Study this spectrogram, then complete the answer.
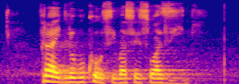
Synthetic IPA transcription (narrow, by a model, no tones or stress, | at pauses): pʰrajidloɓukʰosiɓasɛswaziːni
